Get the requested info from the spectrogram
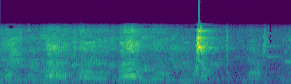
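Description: Puppies play-fighting, giving short yips and barks, with one sharp, loud yip about three seconds in.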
